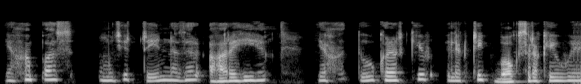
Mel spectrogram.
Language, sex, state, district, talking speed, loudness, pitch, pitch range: Hindi, male, Madhya Pradesh, Katni, 175 wpm, -18 LUFS, 185 Hz, 170-210 Hz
